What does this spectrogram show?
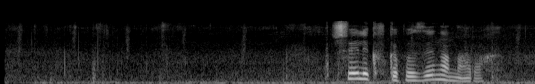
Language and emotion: Russian, neutral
